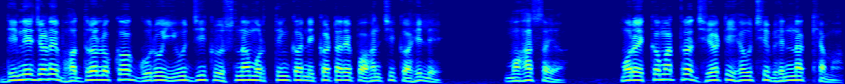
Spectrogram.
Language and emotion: Odia, neutral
